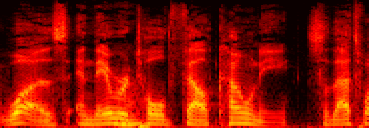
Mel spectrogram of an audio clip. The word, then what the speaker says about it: Falcone: Is it Falcone or Falcone? – Falcone. – Because in the Nolan stuff, they call him Falcone. – Yeah, it's Falcone.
